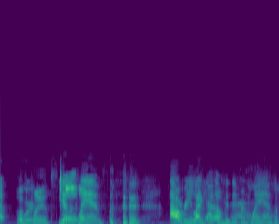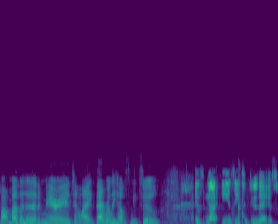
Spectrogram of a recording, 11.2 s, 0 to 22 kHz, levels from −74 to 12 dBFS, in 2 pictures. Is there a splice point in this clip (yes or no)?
yes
